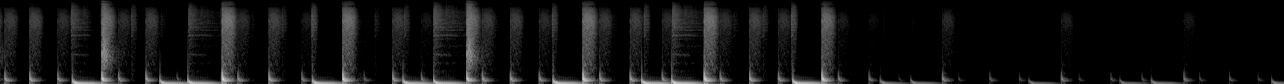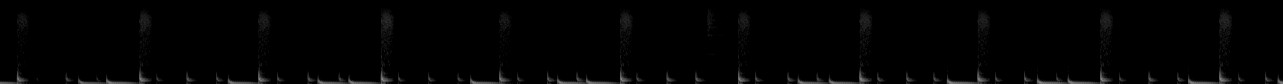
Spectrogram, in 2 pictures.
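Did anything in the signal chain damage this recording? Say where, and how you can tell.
Yes: zipper noise from 8.24 to 8.99 s, at the driver or buffer stage. A drop of about 25 dB in the music is applied in unsmoothed steps roughly 200 times a second, so each jump clicks into an audible zipping.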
